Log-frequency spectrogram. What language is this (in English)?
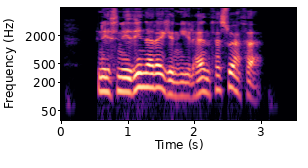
Kabyle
